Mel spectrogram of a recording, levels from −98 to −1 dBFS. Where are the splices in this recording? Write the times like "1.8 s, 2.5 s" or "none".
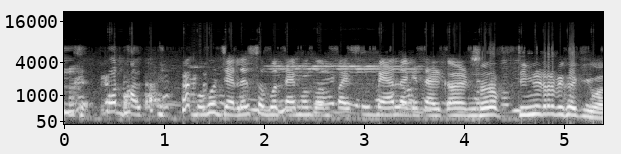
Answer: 1.3 s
